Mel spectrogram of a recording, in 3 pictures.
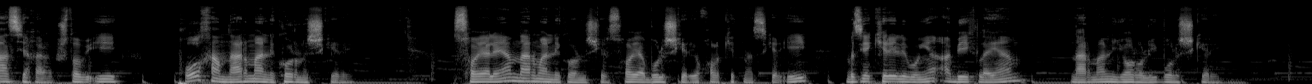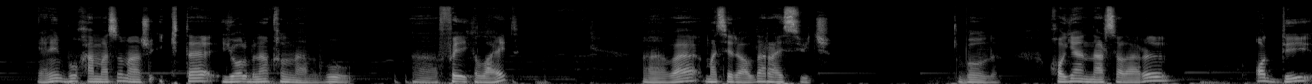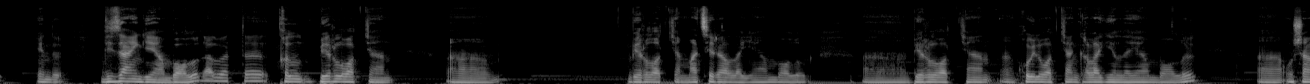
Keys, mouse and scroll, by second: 2.1 click, 3.3 click, 4.1 click, 5.1 click, 5.7 click, 6.1 click, 6.9 click, 13.6-18.6 drag, 29.5-33.7 drag, 37.1 click.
